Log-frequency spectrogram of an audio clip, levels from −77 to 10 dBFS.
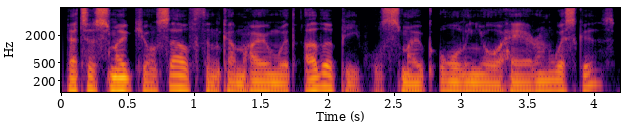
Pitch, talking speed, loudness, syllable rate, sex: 100 Hz, 230 wpm, -18 LUFS, 5.7 syllables/s, male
